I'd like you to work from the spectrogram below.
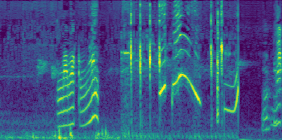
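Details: Indian ringneck parrot kept as a pet mimicking speech: harmonic, voice-like syllables, short sliding whistles and crisp clicks over a low background rumble.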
